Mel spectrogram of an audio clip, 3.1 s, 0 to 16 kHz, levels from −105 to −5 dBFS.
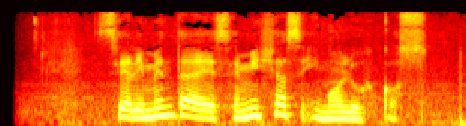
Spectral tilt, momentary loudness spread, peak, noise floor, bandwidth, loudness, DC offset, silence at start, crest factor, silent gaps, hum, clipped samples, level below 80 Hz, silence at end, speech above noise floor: -5 dB/octave; 11 LU; -4 dBFS; -42 dBFS; 11.5 kHz; -18 LUFS; under 0.1%; 0.2 s; 14 dB; none; none; under 0.1%; -46 dBFS; 0 s; 24 dB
